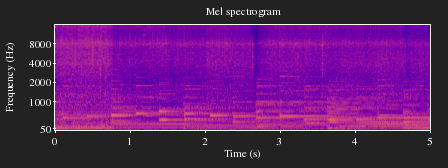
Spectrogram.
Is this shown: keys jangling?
no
